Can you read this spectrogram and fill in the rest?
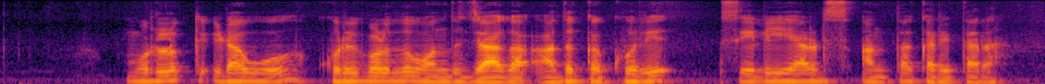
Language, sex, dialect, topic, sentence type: Kannada, male, Northeastern, agriculture, statement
